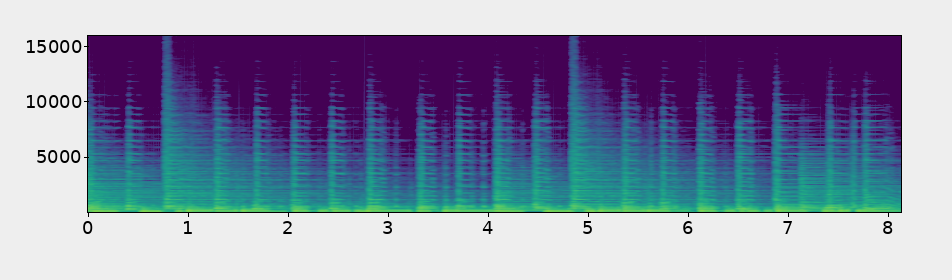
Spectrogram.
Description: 12 Backing PT4.wav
